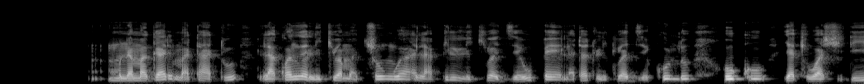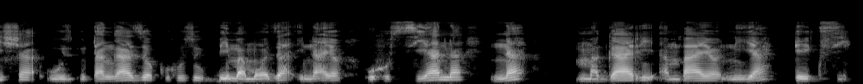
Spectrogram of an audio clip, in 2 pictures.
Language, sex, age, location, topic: Swahili, male, 25-35, Kisii, finance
